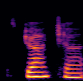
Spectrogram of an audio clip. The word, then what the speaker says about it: structure: And then, 1, 2, structure. Yeah, there are 2 syllables in the structure, and the stress should be put on the first one.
